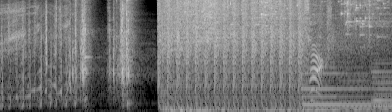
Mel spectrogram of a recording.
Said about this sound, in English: Lakewood means rewind, a gunshot means far, far, forward.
